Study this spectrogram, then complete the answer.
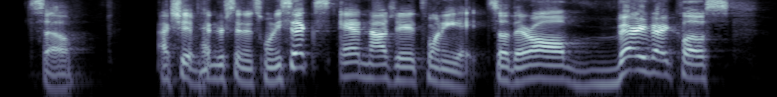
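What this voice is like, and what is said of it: Strained, hoarse, fading voice. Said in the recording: “I also am kind of losing my voice”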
